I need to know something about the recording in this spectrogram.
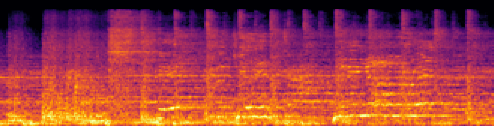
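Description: Live rock band playing: electric guitars, keyboard and drum kit, with a woman singing lead. About four and a half seconds in, a note is held for over a second.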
